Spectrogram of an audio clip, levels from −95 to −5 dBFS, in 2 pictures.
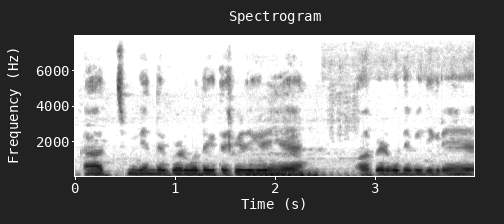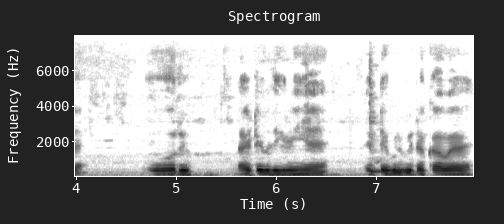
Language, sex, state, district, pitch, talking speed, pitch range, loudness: Rajasthani, male, Rajasthan, Nagaur, 100 Hz, 180 wpm, 100-130 Hz, -18 LUFS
